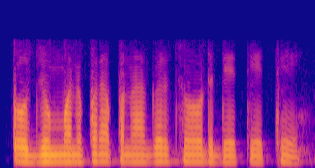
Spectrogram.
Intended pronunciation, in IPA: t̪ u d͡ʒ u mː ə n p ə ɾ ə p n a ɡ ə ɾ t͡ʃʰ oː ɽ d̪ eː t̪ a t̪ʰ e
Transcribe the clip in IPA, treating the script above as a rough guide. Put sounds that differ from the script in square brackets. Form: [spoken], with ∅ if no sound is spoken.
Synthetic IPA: t̪ [o] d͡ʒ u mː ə n p ə ɾ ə p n a ɡ ə ɾ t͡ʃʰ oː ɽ d̪ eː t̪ [e] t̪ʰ e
